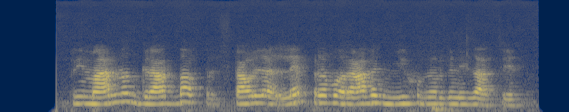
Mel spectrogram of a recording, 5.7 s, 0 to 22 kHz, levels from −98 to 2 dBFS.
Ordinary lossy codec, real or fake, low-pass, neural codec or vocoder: none; fake; none; codec, 44.1 kHz, 7.8 kbps, DAC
